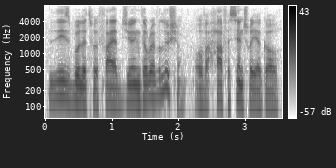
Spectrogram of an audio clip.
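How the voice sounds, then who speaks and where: A man's voice: medium pitch, fast, lightly acted. Man putting on a curt, world-weary police lieutenant. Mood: dismissive, matter-of-fact. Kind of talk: amateur video game role voice acting.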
